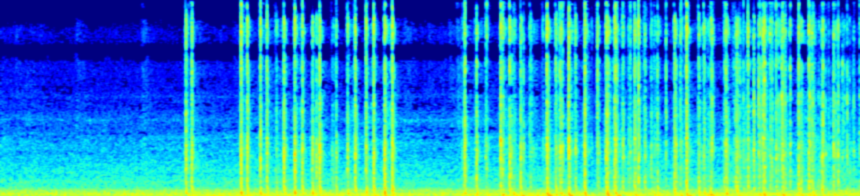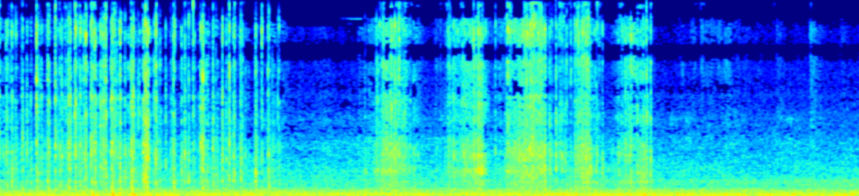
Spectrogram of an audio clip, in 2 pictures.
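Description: Keys of an old, grimy full-size computer keyboard clattering under fingers drummed rapidly across them: a fast, dense run of key clicks for about nine seconds, then a few slower clusters of presses before it stops near the end.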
